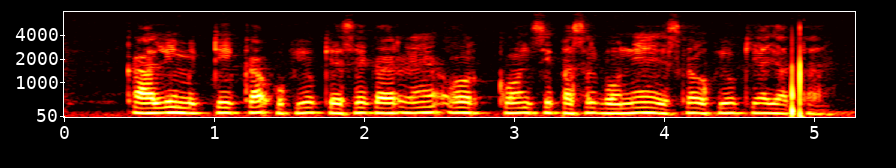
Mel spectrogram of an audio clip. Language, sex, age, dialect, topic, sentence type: Hindi, male, 25-30, Awadhi Bundeli, agriculture, question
